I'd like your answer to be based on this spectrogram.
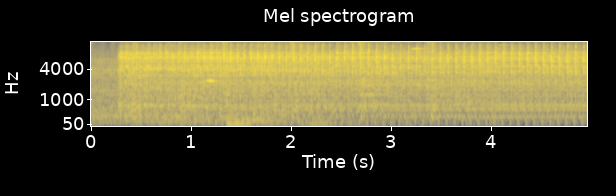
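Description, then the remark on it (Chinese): A small truck engine sputters and coughs in a fast, rattling stream of pulses, starting after a brief pause and continuing loudly and steadily, with no voices. “但是小货车开始咳嗽了起来。”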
